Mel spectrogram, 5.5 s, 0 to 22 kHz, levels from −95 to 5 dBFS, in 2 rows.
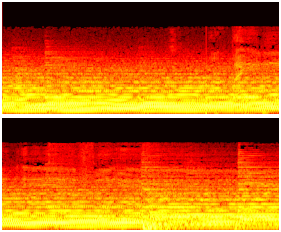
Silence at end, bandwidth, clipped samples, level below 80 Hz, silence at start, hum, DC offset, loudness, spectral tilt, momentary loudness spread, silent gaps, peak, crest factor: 0 s; 9.8 kHz; under 0.1%; -30 dBFS; 0 s; 50 Hz at -40 dBFS; under 0.1%; -12 LUFS; -8.5 dB/octave; 1 LU; none; 0 dBFS; 10 dB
